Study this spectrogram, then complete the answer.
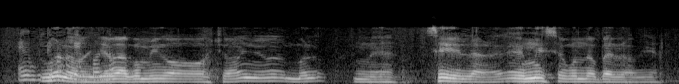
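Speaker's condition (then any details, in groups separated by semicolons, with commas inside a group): Acquired brain injury; traumatic, traffic accident; recovery phase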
